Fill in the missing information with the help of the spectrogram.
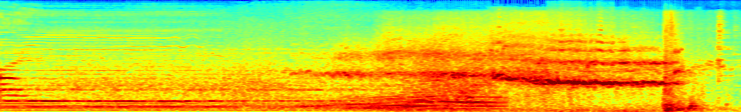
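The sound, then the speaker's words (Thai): A car engine hums, then tires break into a long, loud, wavering screech of skidding that ends abruptly in a sharp, heavy impact thump as the car hits the monkey Ling Pu. No one speaks. “ลิงปูโดนรถชน โอ้ยตายแล้ว”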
